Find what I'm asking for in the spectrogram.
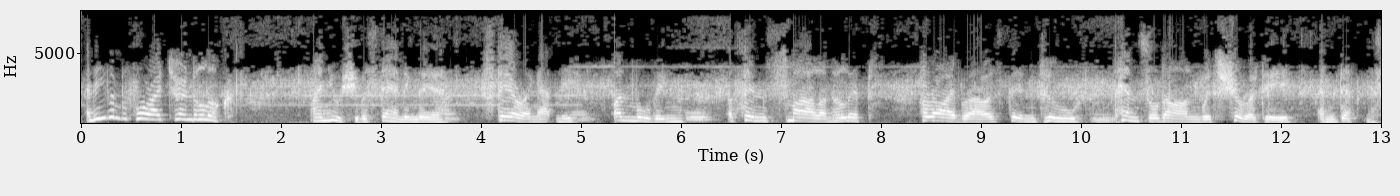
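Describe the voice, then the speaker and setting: An actress playing a haunted, frightened young woman in a melodramatic, intense 1940s radio drama style with dramatic pauses. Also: medium pitch, expressive, natural voice. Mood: haunted dread. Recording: muffled vintage radio recording with loud music.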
